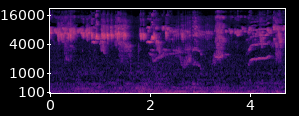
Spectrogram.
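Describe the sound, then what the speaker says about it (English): A small pet bird squawks and chirps indoors, a run of scratchy high calls and squeaks close by over a steady background hum. "What bird's that?"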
